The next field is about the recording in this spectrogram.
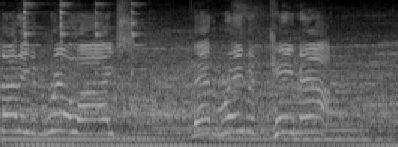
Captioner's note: bell ringing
